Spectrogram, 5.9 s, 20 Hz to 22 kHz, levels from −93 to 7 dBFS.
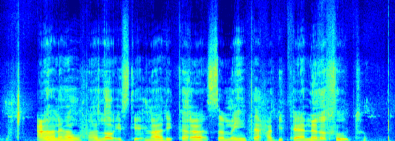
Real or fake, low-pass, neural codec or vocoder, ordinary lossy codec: fake; none; codec, 44.1 kHz, 1.7 kbps, Pupu-Codec; none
